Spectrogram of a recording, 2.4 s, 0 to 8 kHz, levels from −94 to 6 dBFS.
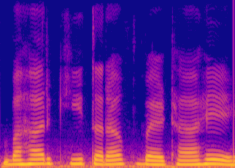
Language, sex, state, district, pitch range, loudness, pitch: Hindi, female, Madhya Pradesh, Bhopal, 195-215 Hz, -11 LUFS, 205 Hz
